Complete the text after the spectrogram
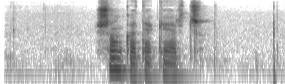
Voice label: "sonka tekercs", hungarian; hungarian dishes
